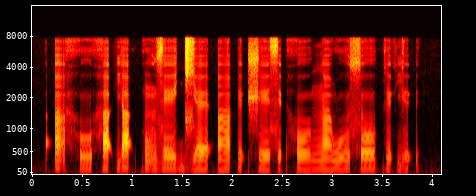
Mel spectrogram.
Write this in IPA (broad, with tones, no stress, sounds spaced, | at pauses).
ʔ ã˦˨ h u˨ h ä˦ ʔ j ä˦ ʔ k ũ˦˨ z e˦ d͡ʑ ɛ˨ ʔ ã˨ ʔ ɪ˦ ʔ ʃ e˨ sʰ ɪ˦ ʔ h o˨ ʊ̯ ŋ ã˦ w u˨ sʰ o˦ ʊ̯ k ɪ˦ ʔ j ɪ˦ ʔ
